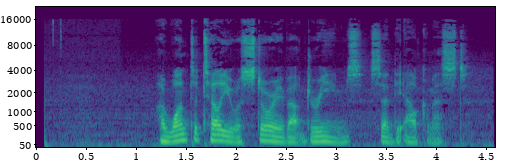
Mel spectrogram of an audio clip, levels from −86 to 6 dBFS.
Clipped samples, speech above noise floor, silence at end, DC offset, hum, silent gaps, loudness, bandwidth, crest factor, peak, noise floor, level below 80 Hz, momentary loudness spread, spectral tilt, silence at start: under 0.1%; 26 dB; 0 s; under 0.1%; none; none; -24 LUFS; 16.5 kHz; 20 dB; -4 dBFS; -50 dBFS; -50 dBFS; 8 LU; -4.5 dB/octave; 0.1 s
